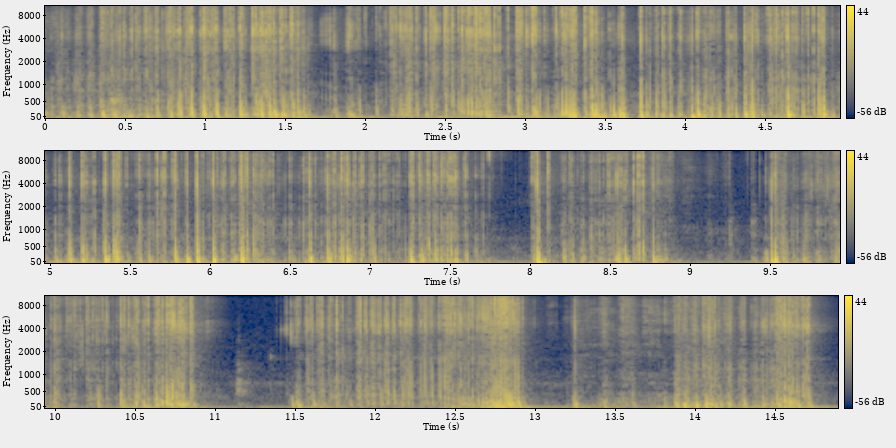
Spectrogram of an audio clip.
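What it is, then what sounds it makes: Vinyl oilcloth tablecloth. Long acrylic nails scratch and tap across a printed vinyl oilcloth tablecloth on a table. Dense bursts of scratching and quick, dry taps carry on with brief pauses throughout.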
